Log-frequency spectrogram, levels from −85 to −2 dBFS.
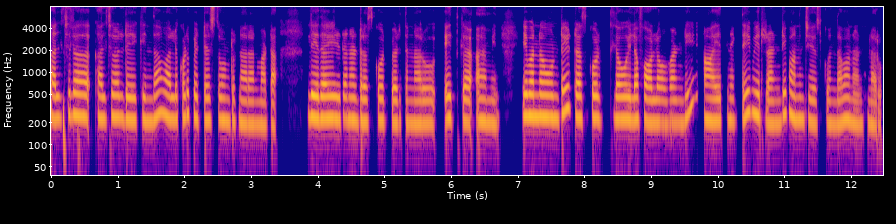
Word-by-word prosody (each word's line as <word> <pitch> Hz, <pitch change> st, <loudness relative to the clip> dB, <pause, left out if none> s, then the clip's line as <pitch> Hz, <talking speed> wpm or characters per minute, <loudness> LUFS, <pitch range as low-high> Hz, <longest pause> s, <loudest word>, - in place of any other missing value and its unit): కల్చల 230 Hz, +3 st, +1 dB, 0.3 s
cultural 235 Hz, +1 st, 0 dB
day 225 Hz, -, +3 dB, 0.2 s
కింద 220 Hz, +1 st, -1 dB, 0.2 s
వాళ్ళు 225 Hz, -1 st, +2 dB
కూడా 255 Hz, +2 st, +1 dB
పెట్టేస్తూ 220 Hz, 0 st, -2 dB
ఉంటున్నారనమాట. 200 Hz, -2 st, -3 dB, 0.6 s
లేదా 230 Hz, -1 st, +6 dB, 0.2 s
ఏదనా 225 Hz, 0 st, 0 dB
డ్రెస్ 210 Hz, 0 st, 0 dB
కోడ్ 215 Hz, -1 st, -1 dB
పెడుతున్నారు. 200 Hz, -1 st, -2 dB, 0.3 s
ఎత్క 225 Hz, -, -7 dB, 0.3 s
ఐ -, -, +1 dB
మీన్ 205 Hz, +2 st, -6 dB, 0.4 s
"ఏమన్నా 245 Hz, 0 st, +5 dB
ఉంటే 235 Hz, +5 st, +1 dB
డ్రెస్ 235 Hz, 0 st, +2 dB
కోడ్‌లొ 230 Hz, 0 st, +1 dB
ఇలా 225 Hz, 0 st, +2 dB
ఫాలో 205 Hz, -1 st, +3 dB
అవ్వండి. 205 Hz, +6 st, -3 dB, 0.3 s
ఆ! -, -, +4 dB, 0.2 s
ఎత్నిక్ 215 Hz, -1 st, -8 dB
డే -, -, +3 dB
మీరండి 240 Hz, -1 st, -1 dB
మనం 225 Hz, -2 st, 0 dB
చేసుకుందాం" 200 Hz, +1 st, -3 dB
అని 215 Hz, 0 st, -3 dB
అంటున్నారు. 200 Hz, 0 st, -6 dB
220 Hz, 150 wpm, -21 LUFS, 205-230 Hz, 0.6 s, లేదా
